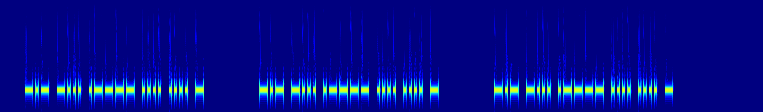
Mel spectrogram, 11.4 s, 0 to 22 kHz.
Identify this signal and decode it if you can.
Morse code, heard as a keyed tone, about 30 wpm, 700 Hz. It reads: KB1HHT KB1HHT KB1HHT
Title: USA Call Signs - 6 Characters - Repeated 3x - 30wpm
